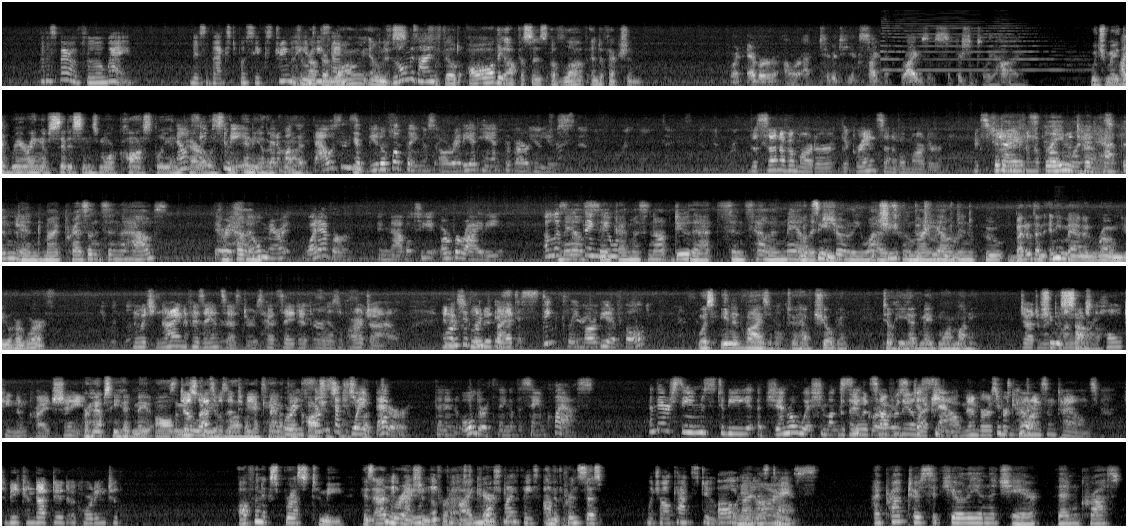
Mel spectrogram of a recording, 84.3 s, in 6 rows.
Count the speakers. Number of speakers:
eight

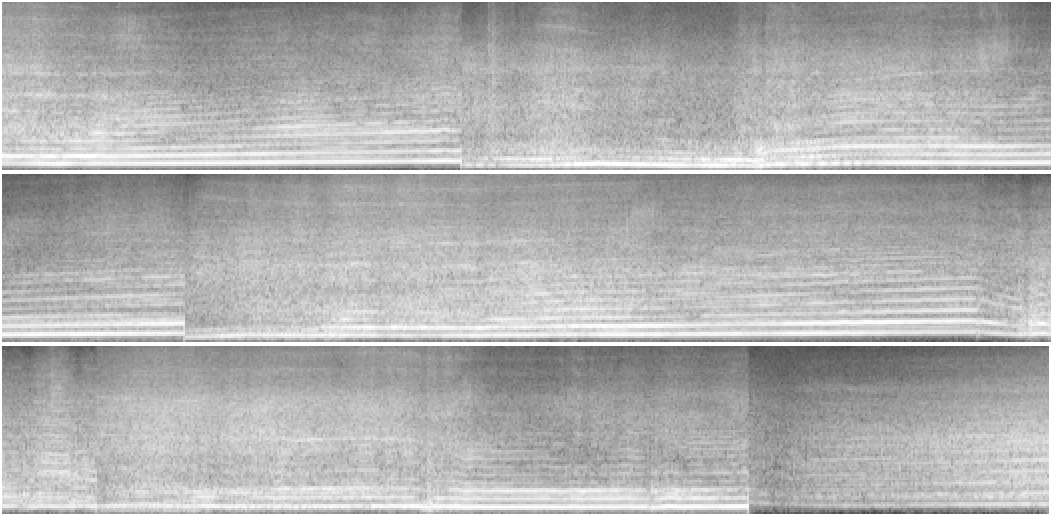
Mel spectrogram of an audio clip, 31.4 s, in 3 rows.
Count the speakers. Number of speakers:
zero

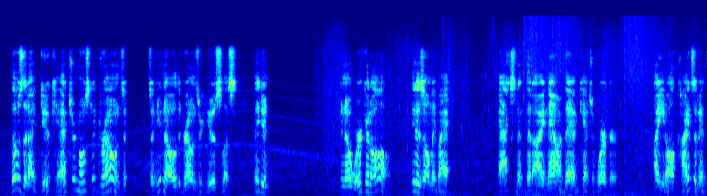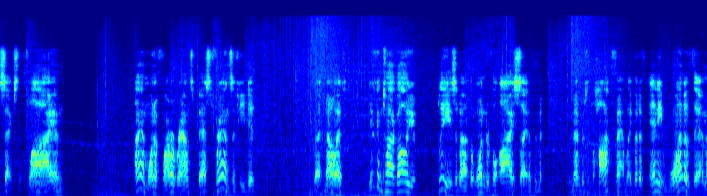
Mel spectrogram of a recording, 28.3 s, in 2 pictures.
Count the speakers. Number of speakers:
one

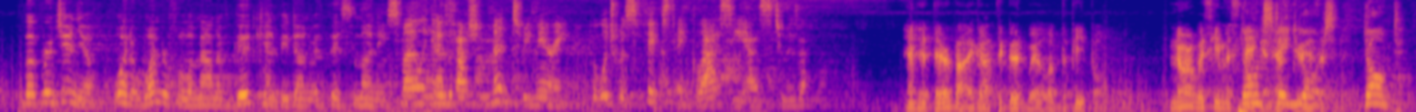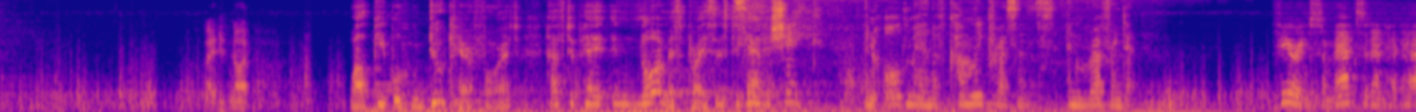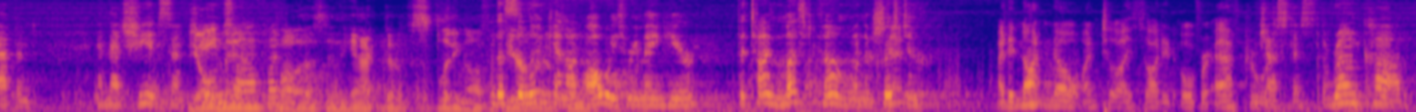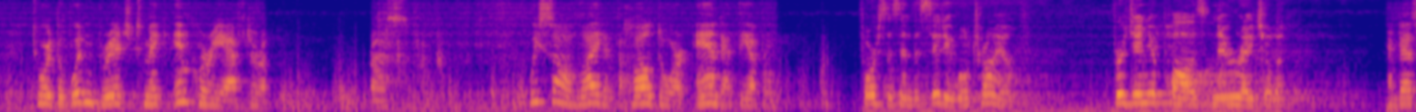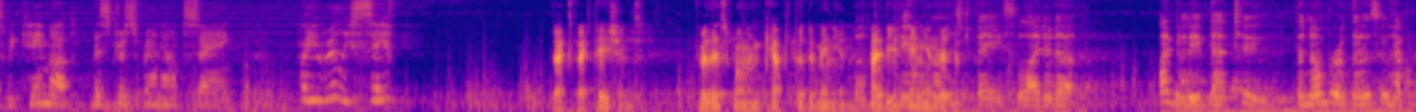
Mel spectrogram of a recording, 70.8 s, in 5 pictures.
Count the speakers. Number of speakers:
eight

